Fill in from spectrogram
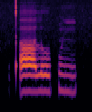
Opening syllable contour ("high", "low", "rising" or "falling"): low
